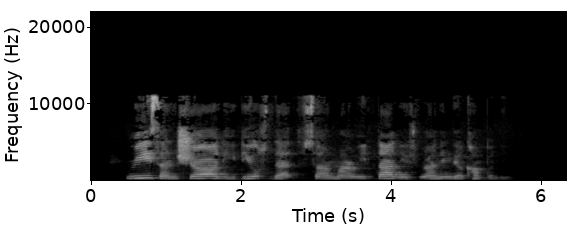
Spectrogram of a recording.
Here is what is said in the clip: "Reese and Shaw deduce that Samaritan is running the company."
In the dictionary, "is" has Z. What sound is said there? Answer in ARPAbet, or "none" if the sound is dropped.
S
